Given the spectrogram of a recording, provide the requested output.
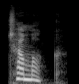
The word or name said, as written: छमक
